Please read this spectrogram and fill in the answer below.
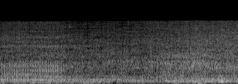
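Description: Steady outdoor street noise with a motor engine running somewhere near, holding at an even level.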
